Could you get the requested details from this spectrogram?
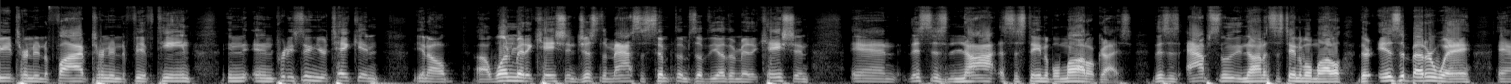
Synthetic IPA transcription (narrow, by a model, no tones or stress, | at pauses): itʰɜ̃˞ndɪ̃ntɨfaɪv̥tʰɜ̃˞ndɪ̃ntɨfɪftʰĩn | ɨ̃nɨ̃npʰɹ̥ɪɾisʉ̃njə˞tʰeɪkɪ̃ŋjɨ̰ñoʊ | ʔwʌ̃nmɛɾɨkʰeɪʃɨ̃nd͡ʒʌst̪̚ðɨmæsəv̥sɪ̃mp̚tɨ̃mzʌvðiʌðə˞mɛɾɨkʰeɪʃɨ̃n | ɨ̃nðɪsɨznəɾɨsɨstẽɪ̃nəbl̩ˠmɑɾl̩ˠɡa̰ɪz̥ | ðɪs̬ɨzæb̥səlutˡlinəɾɨsəstẽɪ̃nəbl̩ˠmɑɾl̩ˠðə˞ʔɪzɨbɛɾə˞weɪ | ɨ̃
